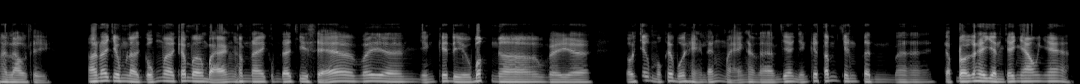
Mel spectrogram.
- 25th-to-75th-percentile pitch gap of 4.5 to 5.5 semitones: No, average, 4.1 semitones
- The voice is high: No, low, 125 Hz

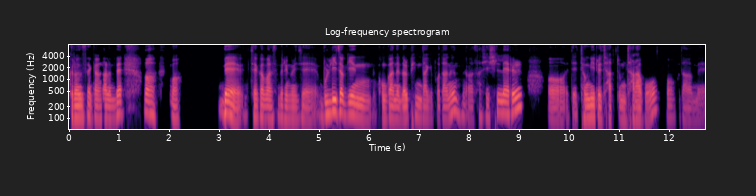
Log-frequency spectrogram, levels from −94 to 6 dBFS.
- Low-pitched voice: Yes, low, 105 Hz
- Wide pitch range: No, average, 4.1 semitones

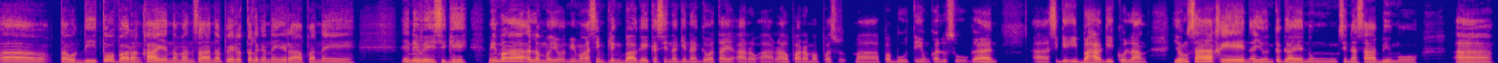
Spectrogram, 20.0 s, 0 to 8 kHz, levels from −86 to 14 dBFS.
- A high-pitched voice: No, low, 135 Hz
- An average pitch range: No, wide, 7.4 semitones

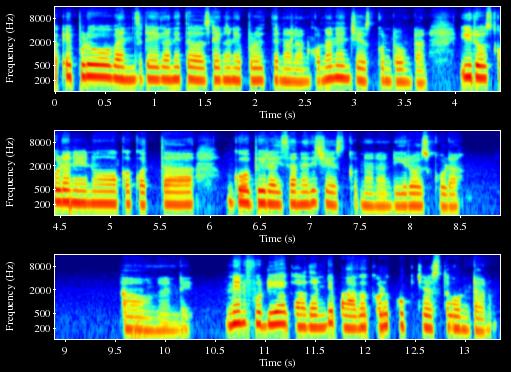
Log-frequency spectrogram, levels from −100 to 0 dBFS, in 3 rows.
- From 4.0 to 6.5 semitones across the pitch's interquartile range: No, narrow, 2.5 semitones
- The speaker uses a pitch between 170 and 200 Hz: No, high, 210 Hz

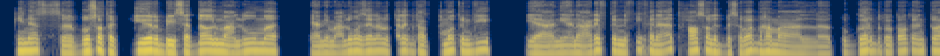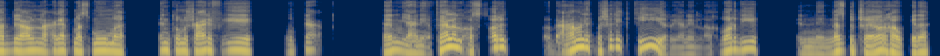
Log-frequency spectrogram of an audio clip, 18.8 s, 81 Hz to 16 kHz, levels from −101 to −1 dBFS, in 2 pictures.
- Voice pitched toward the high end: No, low, 135 Hz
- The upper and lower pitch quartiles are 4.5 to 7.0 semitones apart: No, average, 3.7 semitones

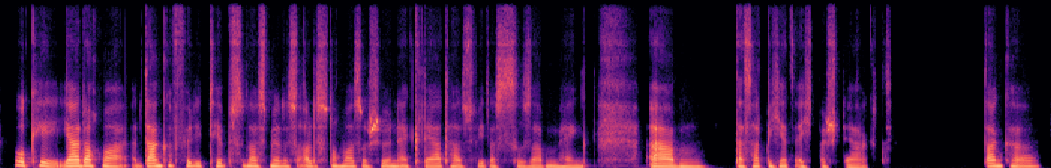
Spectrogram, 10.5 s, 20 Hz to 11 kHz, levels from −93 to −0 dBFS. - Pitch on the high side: No, medium, 170 Hz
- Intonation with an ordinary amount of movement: Yes, average, 4.2 semitones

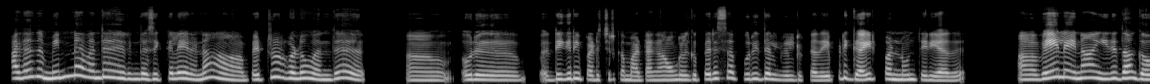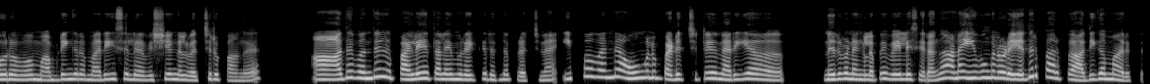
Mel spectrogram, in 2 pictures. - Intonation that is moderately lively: Yes, average, 4.1 semitones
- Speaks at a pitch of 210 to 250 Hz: Yes, high, 240 Hz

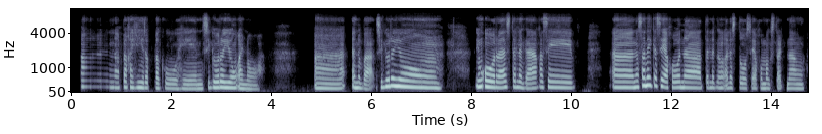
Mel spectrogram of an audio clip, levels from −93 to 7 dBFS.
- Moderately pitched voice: No, high, 215 Hz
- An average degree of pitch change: Yes, average, 3.3 semitones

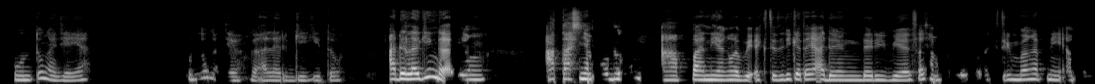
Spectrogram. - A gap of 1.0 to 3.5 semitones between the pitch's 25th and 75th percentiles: Yes, average, 3.2 semitones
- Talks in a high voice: Yes, high, 210 Hz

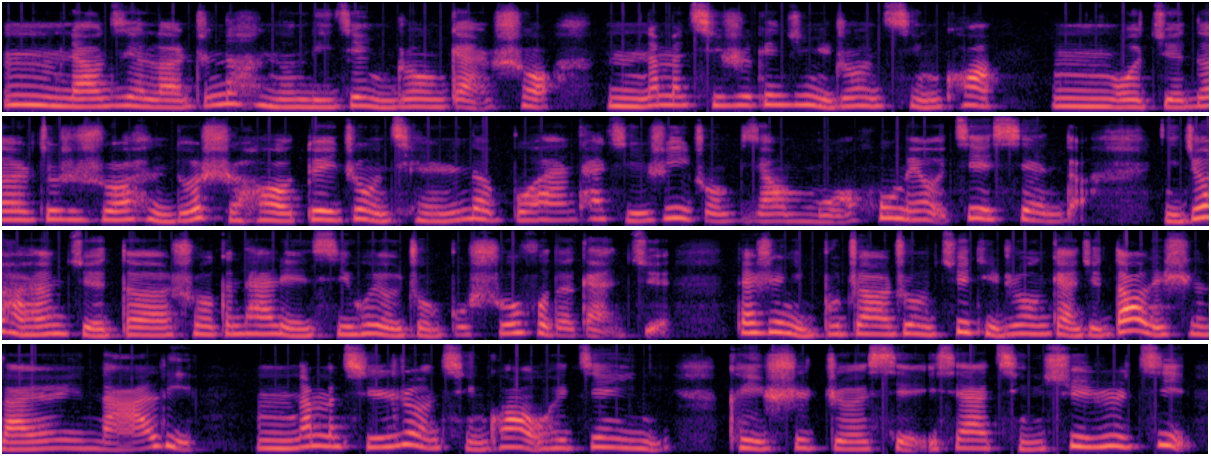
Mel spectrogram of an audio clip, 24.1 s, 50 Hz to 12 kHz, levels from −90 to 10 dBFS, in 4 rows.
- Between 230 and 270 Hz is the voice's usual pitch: Yes, high, 245 Hz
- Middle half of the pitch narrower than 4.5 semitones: Yes, average, 3.3 semitones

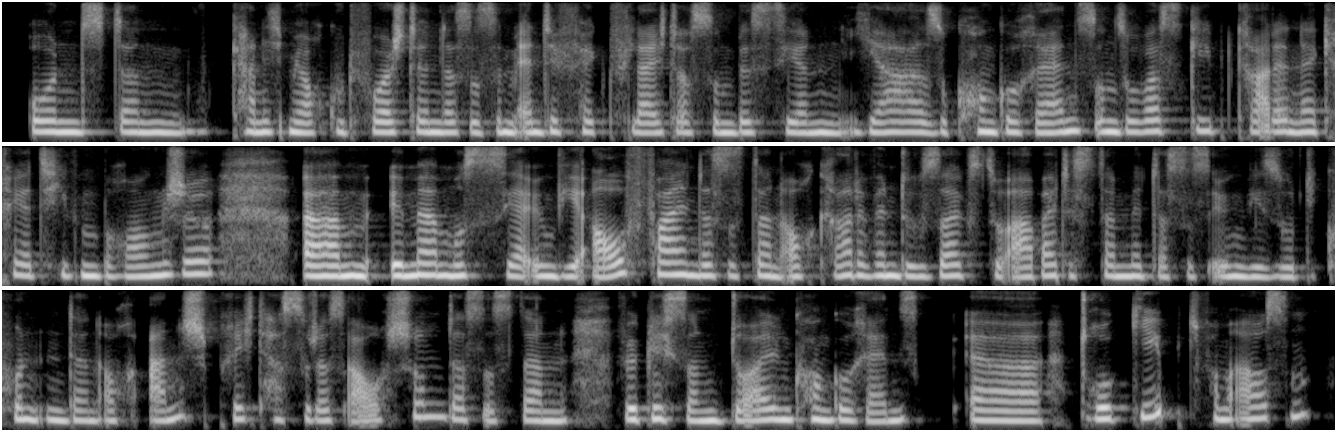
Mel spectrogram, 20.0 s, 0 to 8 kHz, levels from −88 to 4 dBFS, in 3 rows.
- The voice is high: Yes, high, 220 Hz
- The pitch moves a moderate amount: No, narrow, 1.5 semitones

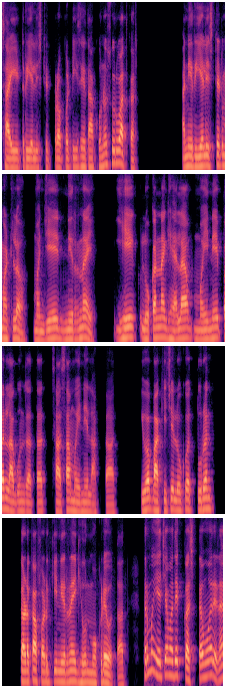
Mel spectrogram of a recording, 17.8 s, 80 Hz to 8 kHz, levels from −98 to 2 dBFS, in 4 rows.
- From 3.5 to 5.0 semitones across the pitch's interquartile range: No, average, 3.0 semitones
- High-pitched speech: No, low, 125 Hz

